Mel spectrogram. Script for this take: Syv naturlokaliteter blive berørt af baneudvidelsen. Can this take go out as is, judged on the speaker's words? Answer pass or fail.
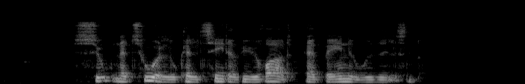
pass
